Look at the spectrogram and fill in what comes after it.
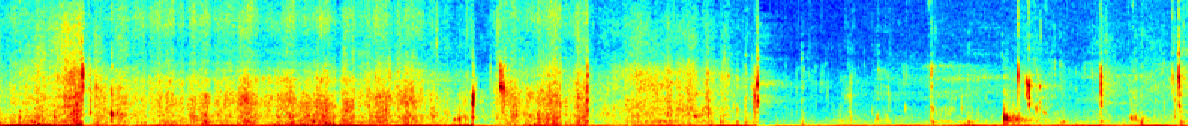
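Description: A person chewing and biting food, with wet mouth sounds and scattered sharp clicks, over a steady low hum. It gets quieter about five seconds in.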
